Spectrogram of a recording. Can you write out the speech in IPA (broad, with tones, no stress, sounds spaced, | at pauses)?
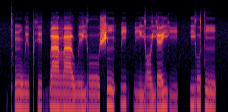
kʼ ũ˨ w ɪ˨ pʰ ɪ˨ ɡ͡b a˨ β a˨ w ɪ˨ j oː˨ ʃ ĩ˦˨ k͡p i˦ k͡p i˨ j ɔ˨ j ɛ˨˦ j i˨ | j o˦ t ĩ˨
